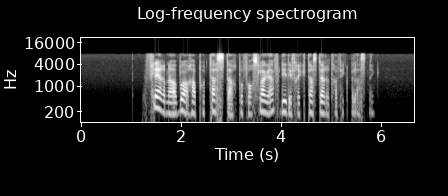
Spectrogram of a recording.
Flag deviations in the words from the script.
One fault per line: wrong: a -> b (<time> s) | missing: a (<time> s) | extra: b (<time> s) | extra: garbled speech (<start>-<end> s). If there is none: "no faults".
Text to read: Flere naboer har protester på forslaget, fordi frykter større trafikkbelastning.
extra: de (4.1 s)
